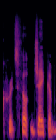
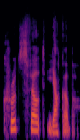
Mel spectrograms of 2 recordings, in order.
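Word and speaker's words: Creutzfeldt-Jakob: Um, I know sometimes here in America we say Kroozfelt Jacob disease. I've heard both, but from what I've learned recently, it's Krutzfelt Yakob because they were both these individuals were both uh, German, actually.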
